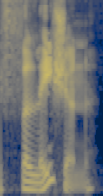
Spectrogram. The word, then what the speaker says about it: fellation: It could also just be fellation. I did not know that. Fellation. So the main word is spelled Fellatio, but you pronounce it fellatio or fellation with an N. You just put an N at the end, I guess.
